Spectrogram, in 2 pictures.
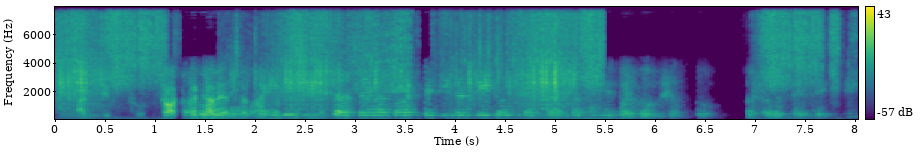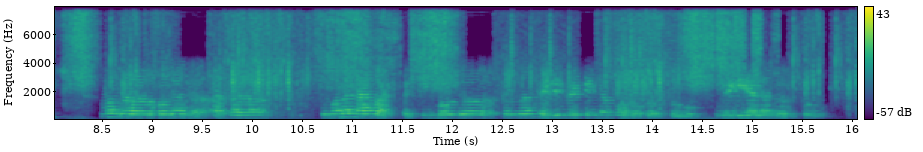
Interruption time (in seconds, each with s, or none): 1.3 s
